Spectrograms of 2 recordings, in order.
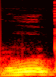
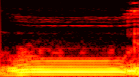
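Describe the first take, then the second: First: The vowel is cut short. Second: The vowel is drawn out long. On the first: The speaker calls it wrong. "ये अक्सर जो है दोस्त गलती करते हैं" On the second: The speaker calls it right. "इसको लंबा करना है"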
